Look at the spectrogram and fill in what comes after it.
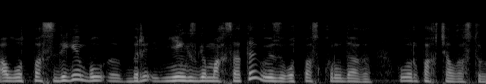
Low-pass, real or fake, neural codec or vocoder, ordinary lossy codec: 7.2 kHz; real; none; MP3, 48 kbps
